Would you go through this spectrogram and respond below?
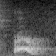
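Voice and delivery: sudden high, loud woo; quick high-pitched whoop. Real, not acted. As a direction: let out a short loud whoop. Exclaims mid-story.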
